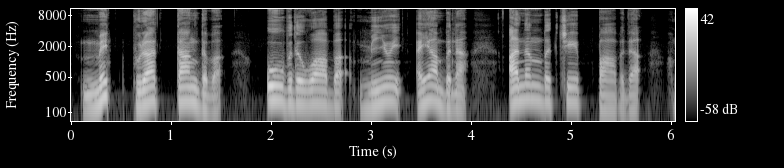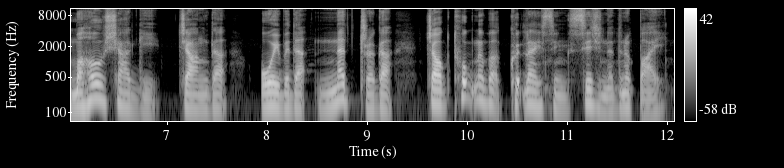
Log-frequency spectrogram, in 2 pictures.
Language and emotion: Manipuri, neutral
